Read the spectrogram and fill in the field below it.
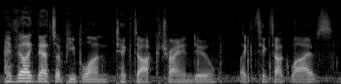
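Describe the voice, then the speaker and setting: A man with a fairly low, brisk voice streams video games, rambling casually with some swearing while he plays. Faint music sits behind him.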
